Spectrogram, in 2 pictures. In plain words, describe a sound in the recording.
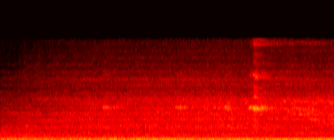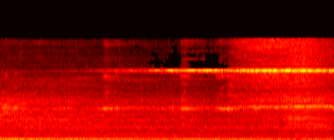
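Train wheels squeal and clatter on the rails as the train pulls in.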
